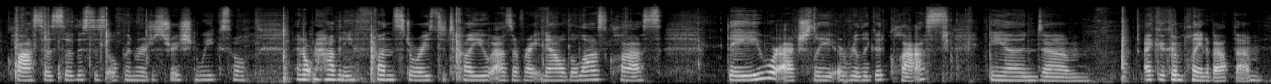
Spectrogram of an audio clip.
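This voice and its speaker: A woman's voice: medium pitch, little pitch movement, normal speed, noisy background. A woman with a congested voice from a cold, chatting casually and rambling with fillers while working at her craft desk. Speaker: papercraft video host.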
